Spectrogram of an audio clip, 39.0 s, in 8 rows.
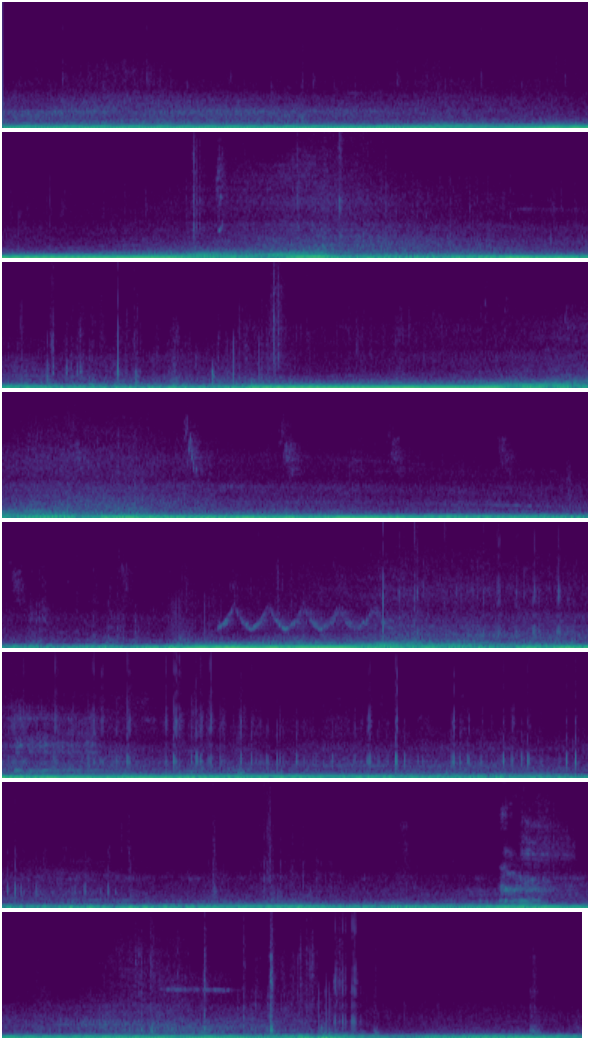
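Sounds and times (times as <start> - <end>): turbocharged car engine accelerating: 0.0 - 39.0
car alarm warbling: 21.3 - 23.1.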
